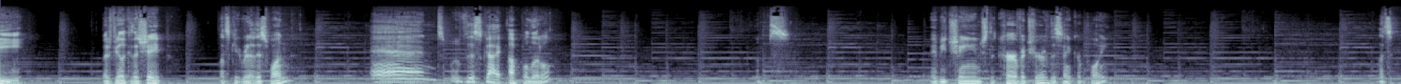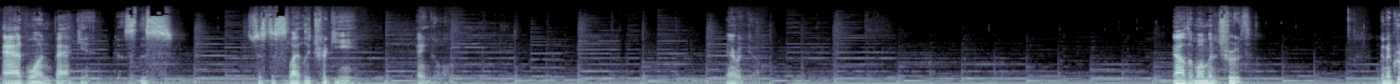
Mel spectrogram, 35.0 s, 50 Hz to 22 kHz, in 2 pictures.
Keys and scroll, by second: 3.2 -, 9.6 super+-, 19.0 a.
